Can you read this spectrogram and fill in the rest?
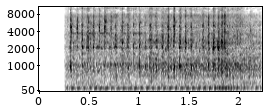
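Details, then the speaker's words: Yamaha Mio GT scooter idling with a rough clattering knock from the CVT. The front pulley bolt is stripped, so the loose front pulley rattles and its fan rubs, shedding metal flakes. It could come off while riding. "Suara klotok-krotok dari CVT Mogiti. Jangan dianggap sepele ya, bisa lepas bulinnya saat kita jalan."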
